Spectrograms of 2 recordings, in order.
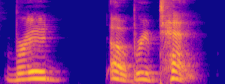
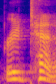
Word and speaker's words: Brood X: Brood X, pronounced Brood 10. Sorry, mm-hmm. Brood 10. It was a Roman numeral.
